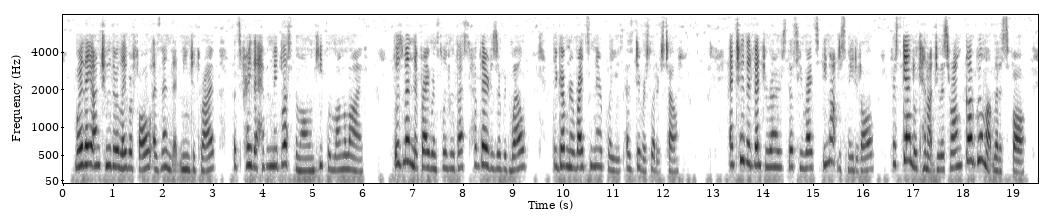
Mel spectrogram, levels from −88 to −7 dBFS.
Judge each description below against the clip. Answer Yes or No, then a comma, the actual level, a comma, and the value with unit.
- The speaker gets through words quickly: Yes, fast, 215 wpm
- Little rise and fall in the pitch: No, average, 4.1 semitones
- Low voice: No, very high, 280 Hz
